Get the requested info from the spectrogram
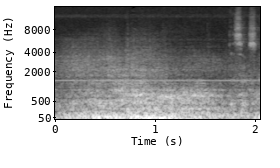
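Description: Deep, steady rumble of fire and explosions from a fantasy battle scene's soundtrack.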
